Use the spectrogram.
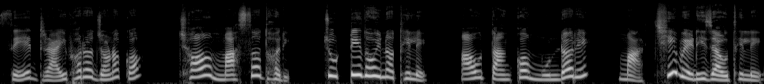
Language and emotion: Odia, disgusted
